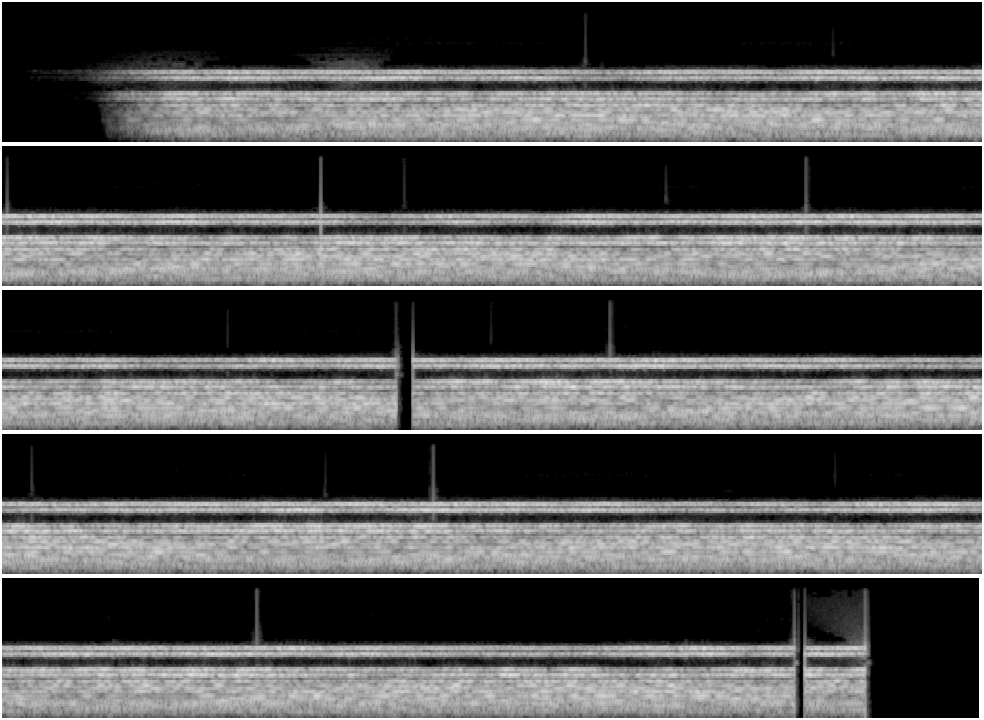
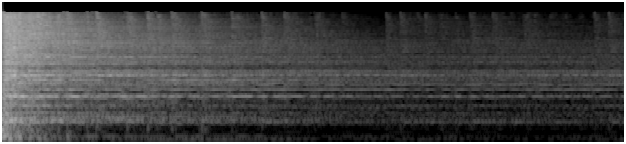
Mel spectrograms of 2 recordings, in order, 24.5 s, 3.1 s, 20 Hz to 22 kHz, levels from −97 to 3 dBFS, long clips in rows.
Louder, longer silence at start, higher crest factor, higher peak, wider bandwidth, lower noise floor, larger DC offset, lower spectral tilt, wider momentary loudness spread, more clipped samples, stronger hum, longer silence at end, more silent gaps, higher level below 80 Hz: first, -13 LUFS vs -25 LUFS; first, 0.6 s vs 0 s; second, 16 dB vs 24 dB; first, 0 dBFS vs -4 dBFS; second, 6.6 kHz vs 17 kHz; second, -51 dBFS vs -56 dBFS; neither; first, -4.5 dB/octave vs 2.5 dB/octave; second, 4 LU vs 27 LU; neither; neither; second, 0.55 s vs 1.65 s; neither; first, -64 dBFS vs -74 dBFS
